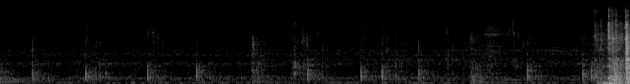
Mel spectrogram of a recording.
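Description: Footsteps tread slowly and evenly on a hard tiled floor.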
